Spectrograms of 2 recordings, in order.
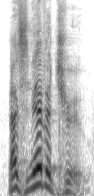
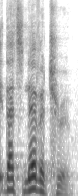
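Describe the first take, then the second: First: "That's never true" repeated much louder, never hit hard; stress on never. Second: Said in the usual way. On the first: Shown as a demonstration. Preacher insisting to the congregation, loud stress on never. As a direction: hammer the word never home.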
